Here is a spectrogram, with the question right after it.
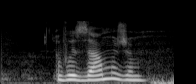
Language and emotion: Russian, neutral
